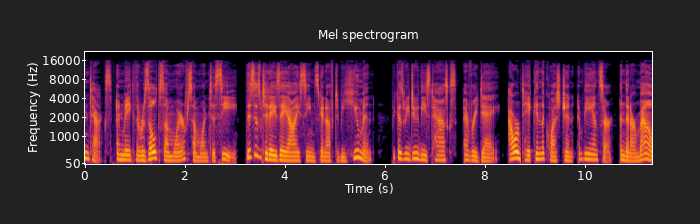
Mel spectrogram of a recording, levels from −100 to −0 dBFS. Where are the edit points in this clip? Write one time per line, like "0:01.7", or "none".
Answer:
0:01.5
0:02.0
0:03.5
0:04.7
0:08.7
0:10.0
